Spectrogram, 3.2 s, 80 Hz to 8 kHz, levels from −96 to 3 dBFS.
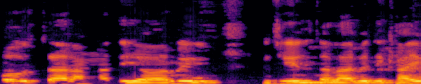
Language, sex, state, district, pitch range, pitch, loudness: Hindi, male, Bihar, Gopalganj, 130-135 Hz, 135 Hz, -14 LUFS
